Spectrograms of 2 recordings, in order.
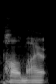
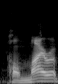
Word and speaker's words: Palmyra: all one way or another now I ruled Palmyra Palmyra Palmyra said it wrong the first time try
